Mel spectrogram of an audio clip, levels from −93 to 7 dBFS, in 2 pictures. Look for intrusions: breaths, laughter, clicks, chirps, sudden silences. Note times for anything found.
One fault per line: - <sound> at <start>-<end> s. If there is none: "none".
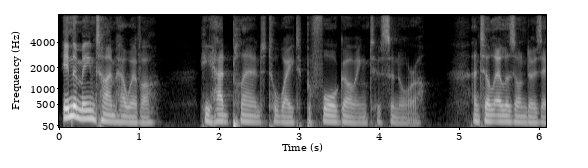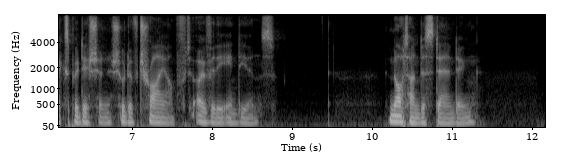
none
